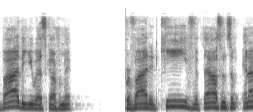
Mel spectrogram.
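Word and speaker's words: Kyiv: the US government provided key with thousands of and I know a number of people like to pronounce it uh Kiev but um from the Ukrainian pronunciation I've heard the correct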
